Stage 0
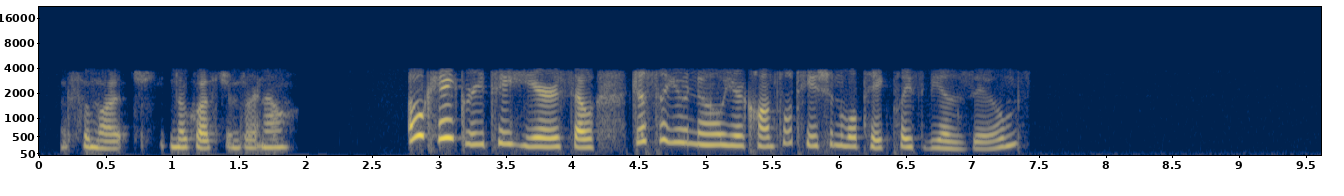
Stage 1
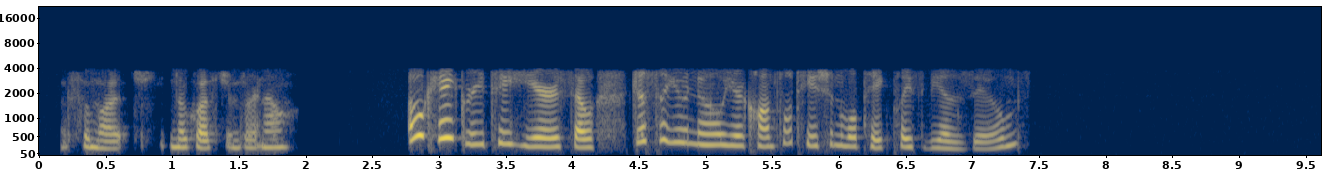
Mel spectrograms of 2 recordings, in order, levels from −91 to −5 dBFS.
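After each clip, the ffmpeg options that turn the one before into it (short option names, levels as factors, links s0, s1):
-af "highpass=f=200:p=1"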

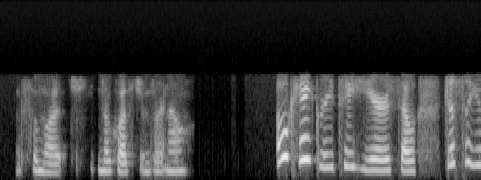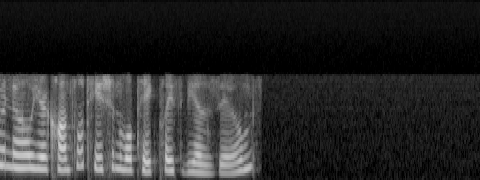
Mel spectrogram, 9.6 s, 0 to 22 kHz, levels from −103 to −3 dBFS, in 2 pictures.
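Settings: -af "crystalizer=i=3.5:c=0"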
